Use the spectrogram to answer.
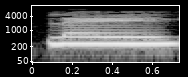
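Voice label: "lei", Mandarin Chinese pinyin, tone 1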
